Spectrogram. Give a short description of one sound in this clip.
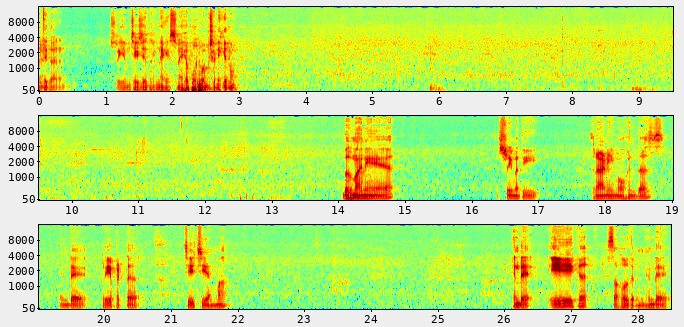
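A man speaks into a microphone over loudspeakers in a large hall, with pauses between phrases.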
